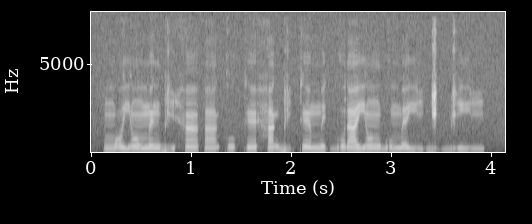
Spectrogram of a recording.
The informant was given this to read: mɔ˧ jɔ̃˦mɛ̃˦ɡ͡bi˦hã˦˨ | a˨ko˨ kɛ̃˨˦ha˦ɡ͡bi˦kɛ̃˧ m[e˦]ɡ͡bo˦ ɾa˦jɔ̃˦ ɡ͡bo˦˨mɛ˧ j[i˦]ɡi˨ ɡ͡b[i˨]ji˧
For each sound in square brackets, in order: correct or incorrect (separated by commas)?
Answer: correct, incorrect, correct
